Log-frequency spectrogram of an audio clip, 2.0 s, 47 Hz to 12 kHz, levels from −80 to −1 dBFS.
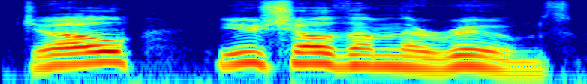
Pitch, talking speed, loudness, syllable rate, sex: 160 Hz, 185 wpm, -16 LUFS, 3.9 syllables/s, male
